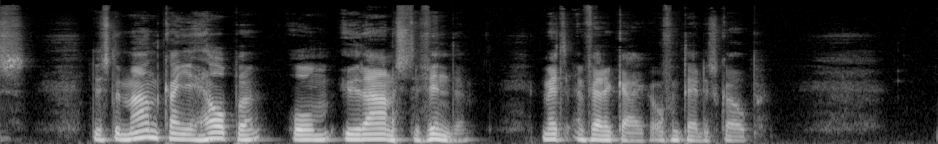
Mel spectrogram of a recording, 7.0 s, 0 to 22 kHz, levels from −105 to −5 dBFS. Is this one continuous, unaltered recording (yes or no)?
yes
